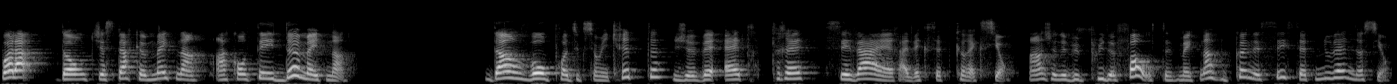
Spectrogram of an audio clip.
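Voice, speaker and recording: A woman leads a grammar lesson for beginners, repeating and spelling out each word. Her voice sits a little high and she speaks slowly and deliberately. The recording is slightly muffled and lo-fi. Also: expressive. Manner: patient, spells and repeats words for learners. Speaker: French teacher. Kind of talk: slow explanatory grammar lesson.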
